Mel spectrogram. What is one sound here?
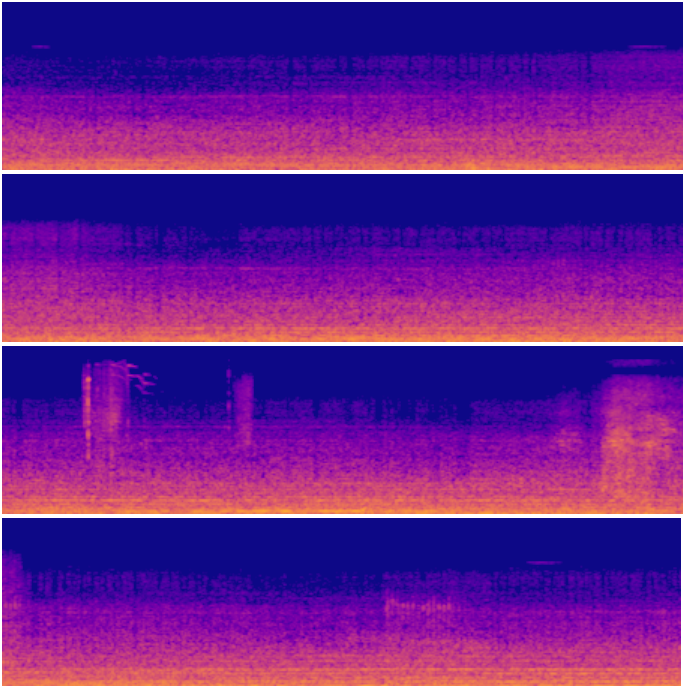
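A hovering bike's engine hums steadily.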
